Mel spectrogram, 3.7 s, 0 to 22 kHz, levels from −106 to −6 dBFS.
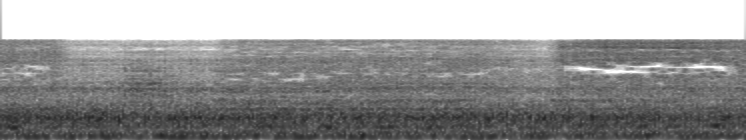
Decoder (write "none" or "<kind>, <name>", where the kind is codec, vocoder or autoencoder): vocoder, Vocos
